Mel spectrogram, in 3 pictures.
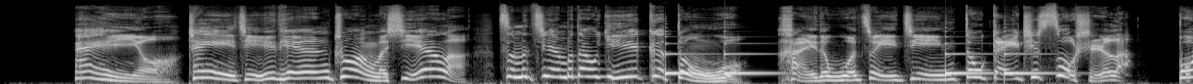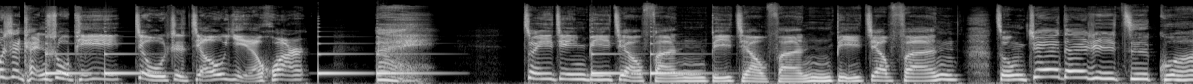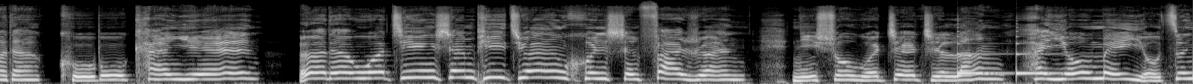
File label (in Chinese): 男 模仿 动画人物 大灰狼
